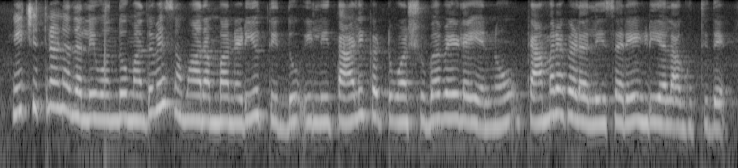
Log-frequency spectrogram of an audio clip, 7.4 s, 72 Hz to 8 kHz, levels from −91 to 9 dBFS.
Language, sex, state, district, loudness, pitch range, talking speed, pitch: Kannada, male, Karnataka, Bellary, -20 LUFS, 260-300 Hz, 95 wpm, 270 Hz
